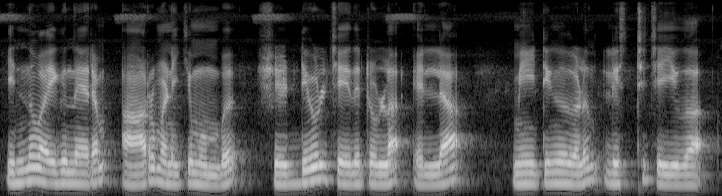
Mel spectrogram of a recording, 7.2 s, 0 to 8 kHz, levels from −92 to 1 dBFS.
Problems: background sounds at intervals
